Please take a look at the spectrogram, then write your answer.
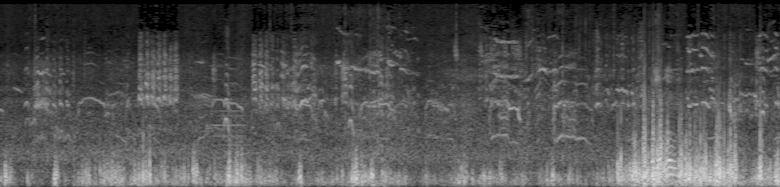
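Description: Seagulls feeding at the end of the day on cornflakes, honking and squawking calls overlapping continuously, loud and close, with no talk.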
